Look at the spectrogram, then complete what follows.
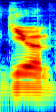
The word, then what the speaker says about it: Guillaume: Yeah, it's Guillaume. It's a French name.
